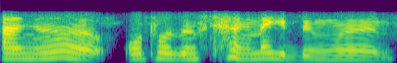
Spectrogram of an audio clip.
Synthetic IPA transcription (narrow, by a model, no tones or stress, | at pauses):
aŋɯɔtʰɔzɯŋstʰaŋnaɡidɯŋmɯn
